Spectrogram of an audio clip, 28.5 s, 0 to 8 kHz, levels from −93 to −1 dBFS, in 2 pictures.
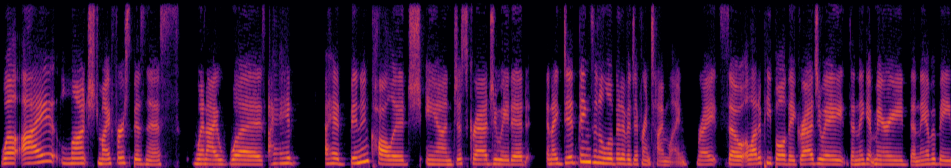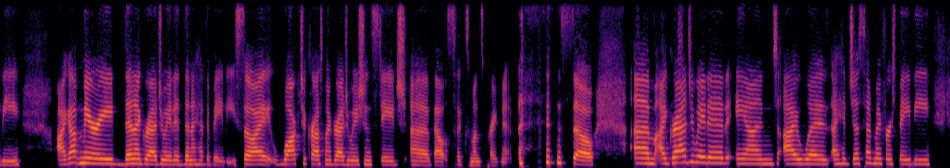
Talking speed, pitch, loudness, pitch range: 180 wpm, 215 Hz, -31 LUFS, 200-235 Hz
